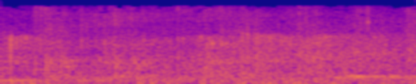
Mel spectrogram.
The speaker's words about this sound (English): This is the word of God. Go ahead and clap.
